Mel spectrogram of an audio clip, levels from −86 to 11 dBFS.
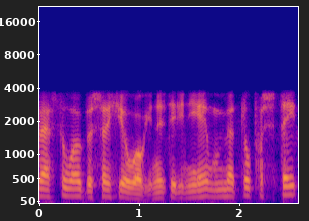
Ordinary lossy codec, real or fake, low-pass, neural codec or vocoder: Opus, 24 kbps; fake; 3.6 kHz; codec, 16 kHz, 0.8 kbps, ZipCodec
